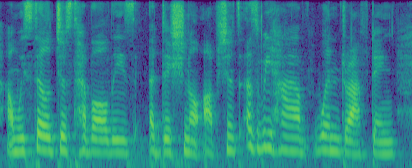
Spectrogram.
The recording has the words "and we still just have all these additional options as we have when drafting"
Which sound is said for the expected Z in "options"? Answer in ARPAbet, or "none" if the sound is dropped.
Z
